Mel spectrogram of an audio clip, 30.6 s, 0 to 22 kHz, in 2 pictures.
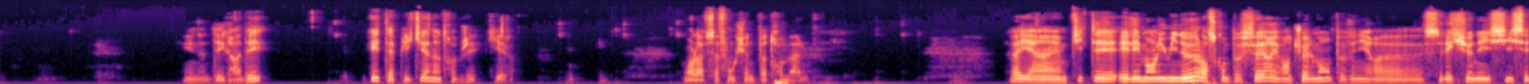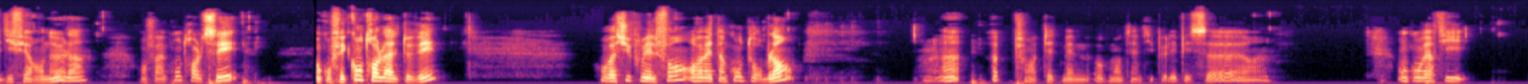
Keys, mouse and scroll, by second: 1.9 click, 3.3 shift+click, 3.7-5.6 drag, 6.0 F1, 6.2 click, 6.7 click, 8.8 drag, 11.2 ctrl+z, 11.6 middle click, 11.9 F2, 13.3 drag, 14.2 shift+click, 14.9 shift+click, 15.7 shift+click, 17.4 shift+c, 17.7 F1, 21.5 click, 22.8 middle click, 23.5 middle click, 23.7 middle click, 24.1 middle click, 26.8 middle click, 26.8-27.5 scroll up 2, 28.7 scroll up 1, 30.2 click.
